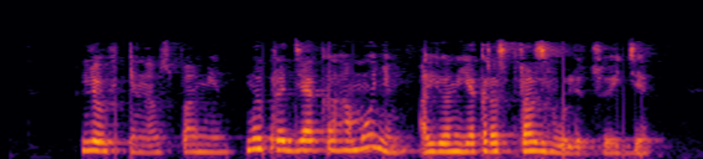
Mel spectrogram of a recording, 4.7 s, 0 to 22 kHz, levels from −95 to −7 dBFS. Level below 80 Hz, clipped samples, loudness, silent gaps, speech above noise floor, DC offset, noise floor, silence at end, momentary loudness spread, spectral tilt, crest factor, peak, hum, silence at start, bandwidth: -70 dBFS; under 0.1%; -33 LUFS; none; 51 dB; under 0.1%; -83 dBFS; 0.35 s; 12 LU; -5 dB/octave; 20 dB; -14 dBFS; none; 0.55 s; 8 kHz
